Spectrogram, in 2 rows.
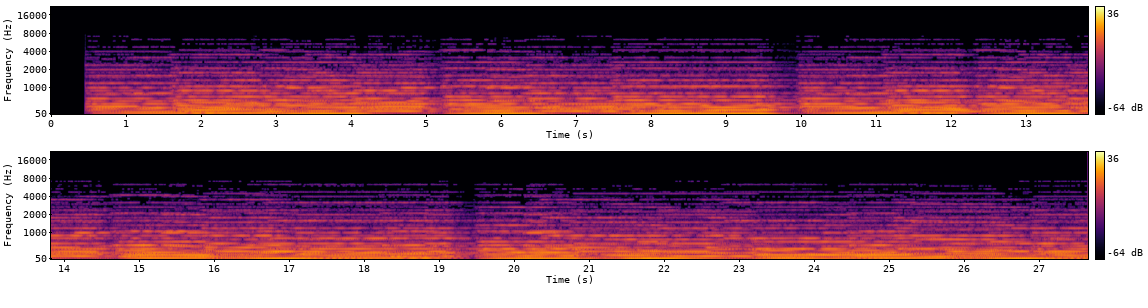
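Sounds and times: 
pipe organ backing for churches: 0.5 - 27.6.

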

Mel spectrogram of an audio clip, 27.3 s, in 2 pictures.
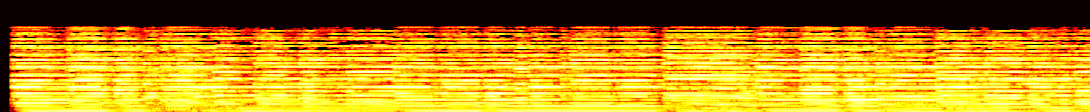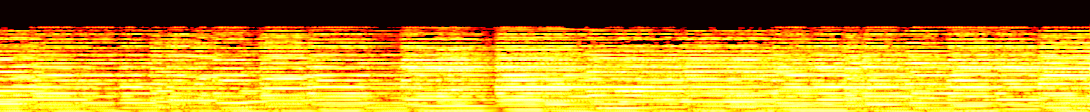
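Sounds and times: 
pipe organ: 0.1 - 27.2.

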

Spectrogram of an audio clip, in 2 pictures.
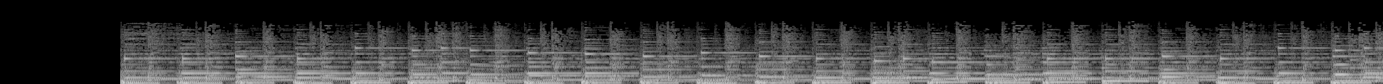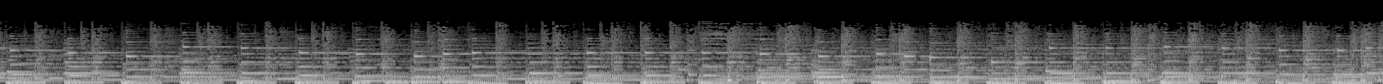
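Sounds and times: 
band backing track for churches: 1.2 - 27.6.

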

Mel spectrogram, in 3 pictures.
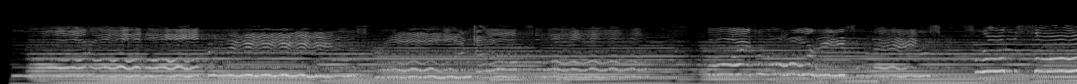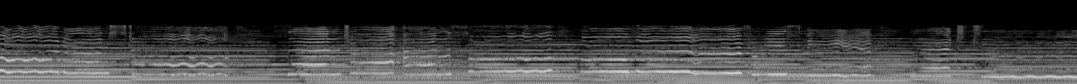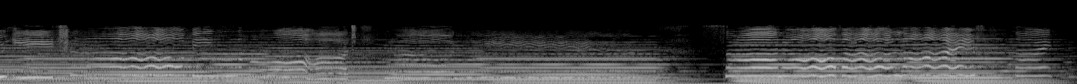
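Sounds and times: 
vocal organ: 0.1 - 32.2.

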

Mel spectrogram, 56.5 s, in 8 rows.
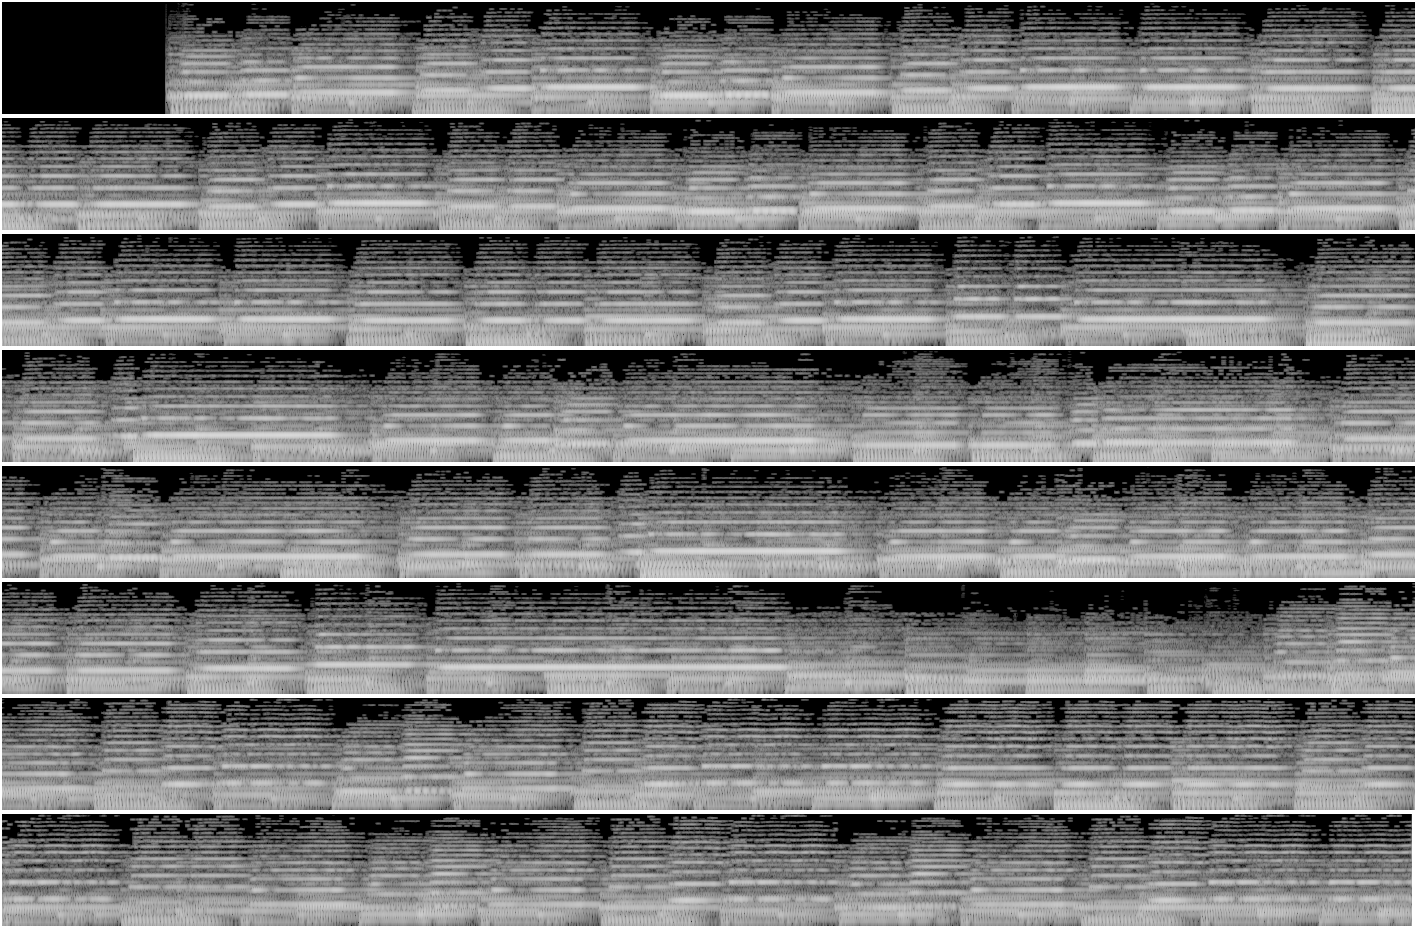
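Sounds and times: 
backing music for churches: 0.8 - 56.4.

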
